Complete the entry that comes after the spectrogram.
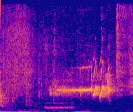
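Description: Steady electronic phone tones of an outgoing call placed by an SBS reporter to baseball player Noh Jin-hyuk: a short lower beep, then a longer, higher sustained tone that warbles briefly near the end, over a faint low hum with no talking.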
